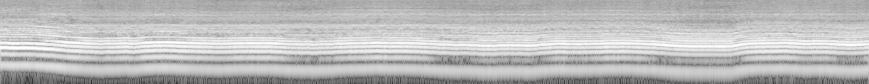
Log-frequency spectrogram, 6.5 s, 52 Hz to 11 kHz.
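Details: Brand-new, unbroken-in Wemars 6220 clone chainsaw on shakedown run: high clean wail dips slightly as the chain bites and recovers quickly, pulling strongly; loud, powerful, revs good; normal cutting under load.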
